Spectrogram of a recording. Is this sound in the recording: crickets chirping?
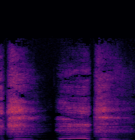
no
